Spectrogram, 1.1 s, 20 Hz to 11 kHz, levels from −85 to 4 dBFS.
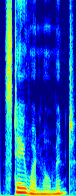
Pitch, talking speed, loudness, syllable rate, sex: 185 Hz, 155 wpm, -16 LUFS, 4.9 syllables/s, female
